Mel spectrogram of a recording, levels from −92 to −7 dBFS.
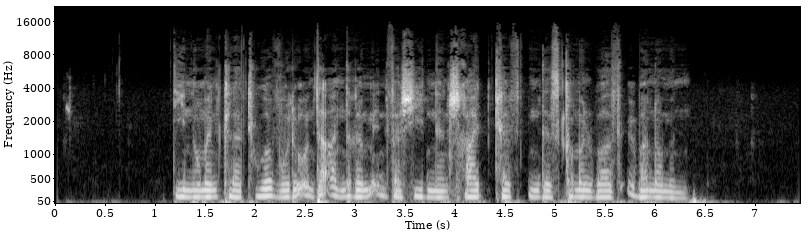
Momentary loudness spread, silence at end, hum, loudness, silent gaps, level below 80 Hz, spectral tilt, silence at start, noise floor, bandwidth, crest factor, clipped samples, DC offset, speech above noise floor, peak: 13 LU; 0.85 s; none; -20 LUFS; none; -36 dBFS; -5 dB/octave; 0.1 s; -62 dBFS; 13.5 kHz; 22 dB; under 0.1%; under 0.1%; 42 dB; 0 dBFS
